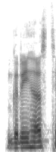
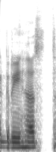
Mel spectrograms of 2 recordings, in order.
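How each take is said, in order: First: गृहस्थ said as grihasty; wrong ty ending. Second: गृहस्थ said as grihasth; aspirated th ending. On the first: Teacher showing the mistake, गृहस्थ ending in sty. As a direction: end गृहस्थ on t plus y. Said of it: "गृहस्थ नहीं होता है". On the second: Teacher correcting the word, गृहस्थ with sth ending. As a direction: puff the th of गृहस्थ. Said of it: "गृहस्थ होता है". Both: Shown as a demonstration.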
